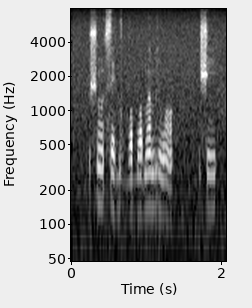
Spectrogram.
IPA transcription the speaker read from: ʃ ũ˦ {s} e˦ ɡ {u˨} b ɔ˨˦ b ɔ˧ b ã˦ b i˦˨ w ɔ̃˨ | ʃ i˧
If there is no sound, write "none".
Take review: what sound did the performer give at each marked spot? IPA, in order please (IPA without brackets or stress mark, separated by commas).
s, u˦˨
